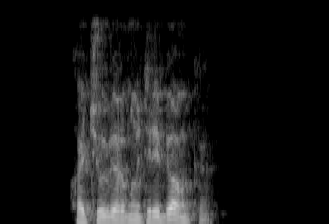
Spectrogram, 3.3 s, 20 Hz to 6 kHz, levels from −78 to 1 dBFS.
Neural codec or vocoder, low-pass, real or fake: codec, 16 kHz, 16 kbps, FunCodec, trained on Chinese and English, 50 frames a second; 5.4 kHz; fake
